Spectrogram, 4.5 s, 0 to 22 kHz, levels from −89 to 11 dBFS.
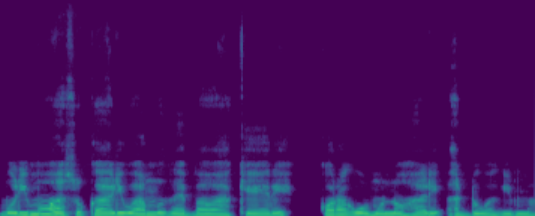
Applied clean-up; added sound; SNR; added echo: neural mask model Resemble Enhance denoiser.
